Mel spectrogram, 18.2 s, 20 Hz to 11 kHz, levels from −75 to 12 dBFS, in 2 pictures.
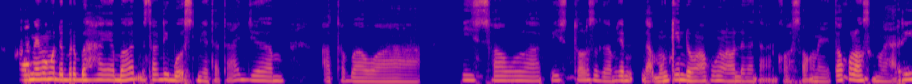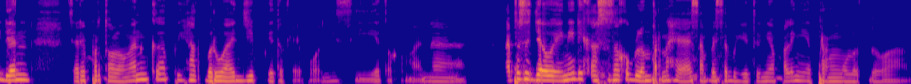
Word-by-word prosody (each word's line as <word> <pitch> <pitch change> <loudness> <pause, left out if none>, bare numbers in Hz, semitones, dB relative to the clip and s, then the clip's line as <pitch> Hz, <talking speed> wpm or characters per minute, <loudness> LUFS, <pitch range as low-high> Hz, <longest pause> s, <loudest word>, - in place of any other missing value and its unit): kalau 200 0 +4
memang 225 +2 +7
udah 205 - +4
berbahaya 200 -1 +2
banget 205 +4 +3
misal 205 0 -2
dia 215 - +1
bawa 175 - +2
senjata 160 -4 -1
tajam, 180 -5 -6 0.3
atau 150 - -15
bawa, 140 -3 -8 0.4
pisaulah, 175 -3 -3
pistol 200 +2 -6
segala 160 -5 -6
macem 175 0 -2
gak - - -5
mungkin 170 +7 0
dong 165 - +2
aku 170 +3 -5
ngelawan 155 -2 -4
dengan 150 0 -9
tangan 195 -1 -13
kosong - - -8
nah 145 - -7
itu 140 +7 -14
aku 195 +2 -1
langsung 195 +2 0
lari 175 +8 -4
dan, 195 +2 +7 0.4
cari 170 +2 -2
pertolongan 175 +5 -1
ke 220 - -2
pihak 190 0 -3
berwajib 165 +2 +2
gitu 155 - -10
kayak 180 -1 -20
polisi 145 - -15
atau 75 - -13
ke - - -24
mana, 145 -2 -13 0.4
tapi - - +2
sejauh 205 -6 +9
ini 185 +5 +4
di 235 - +2
kasus 190 -1 +3
aku 210 +2 +1
belum 175 -4 +3
pernah 180 0 -2
ya 185 - -3
sampe 160 +1 -2
sebegitunya 155 -1 -8
paling 160 +4 -7
ya 155 - -11
perang 150 -1 -4
mulut 140 -1 -9
doang. 70 0 -15
175 Hz, 190 wpm, -21 LUFS, 150-195 Hz, 0.4 s, sejauh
